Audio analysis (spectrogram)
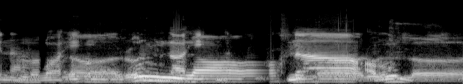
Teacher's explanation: اس میں لام جو ہے لام جلالہ ہے، یعنی موٹا پڑھا جائے گا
